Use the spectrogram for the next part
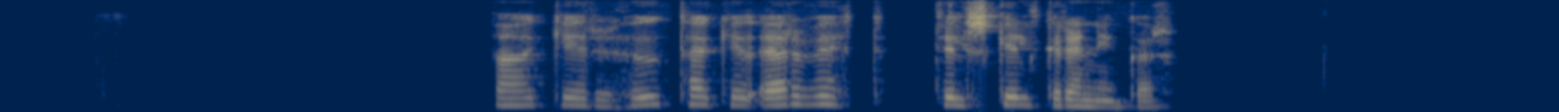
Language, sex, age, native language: Icelandic, female, 60-69, Icelandic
